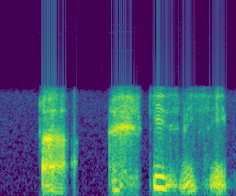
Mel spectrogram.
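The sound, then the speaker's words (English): Belching from a man reading aloud, a few short gulping burps, the last a longer voiced, croaking belch, all fairly loud with brief pauses between them. “I don't know why I have to belch when I start reading, but I am belching now.”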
